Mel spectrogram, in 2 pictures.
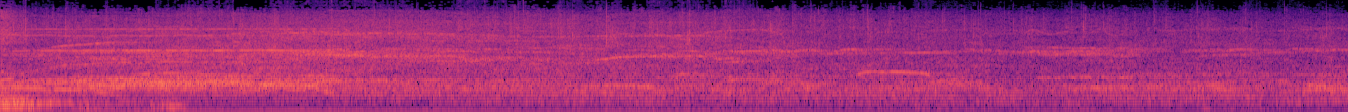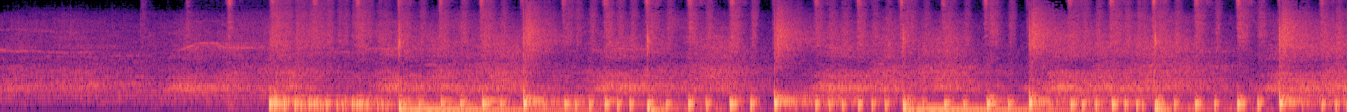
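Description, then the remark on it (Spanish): A crowd murmurs quietly for several seconds, then loud, dense applause breaks out and continues steadily to the end, like a full audience clapping, in applause for guitarist Pilar América. “fuerte aplauso a la guitarra Pilar América.”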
